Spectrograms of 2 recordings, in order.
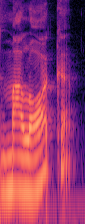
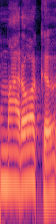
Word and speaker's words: maroca: Aliás, maloca na língua tupi não é assim, tá? Seria maroca. O L eles não tinham, o R forte, né?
